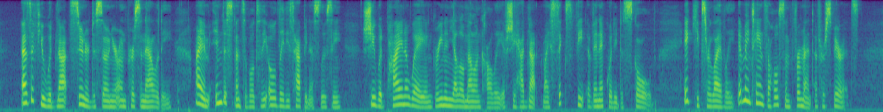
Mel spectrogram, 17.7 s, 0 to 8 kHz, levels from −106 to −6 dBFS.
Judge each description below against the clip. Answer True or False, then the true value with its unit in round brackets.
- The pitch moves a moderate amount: True (4.6 semitones)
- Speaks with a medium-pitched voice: True (155 Hz)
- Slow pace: False (170 wpm)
